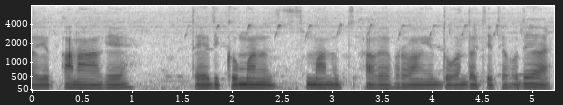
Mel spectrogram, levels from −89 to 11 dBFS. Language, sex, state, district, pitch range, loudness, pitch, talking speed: Chakma, male, Tripura, Dhalai, 100-105 Hz, -21 LUFS, 105 Hz, 150 wpm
